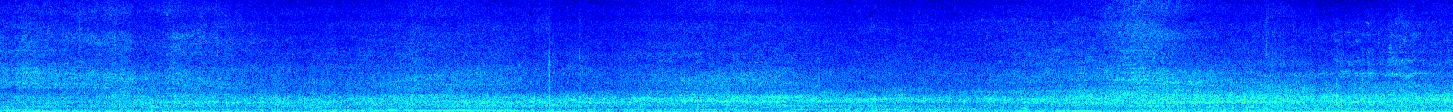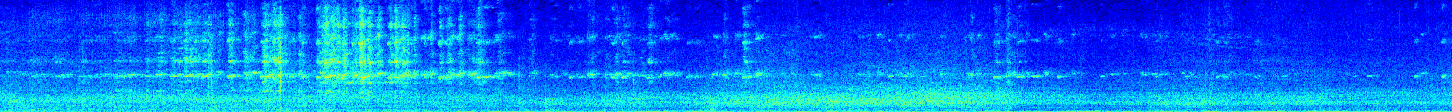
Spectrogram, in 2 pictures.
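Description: Continuous wind on the microphone and road rumble from a moving bicycle in city traffic, with cars passing. The low rumble grows stronger in the second half, and there is a brief high-pitched squeal about halfway through.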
